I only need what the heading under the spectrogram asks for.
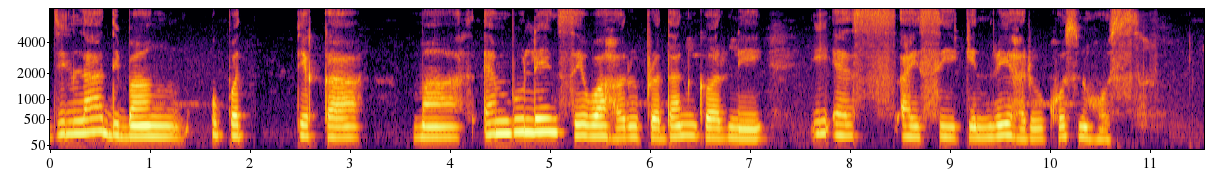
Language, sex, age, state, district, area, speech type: Nepali, female, 18-30, West Bengal, Kalimpong, rural, read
